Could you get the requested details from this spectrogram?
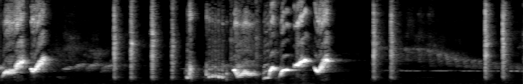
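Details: Aceh white-rumped shama in captivity, Gunung Leuser bloodline: rich swooping whistles and warbled phrases mixed with sharp ticks, then quieter spaced clicks and a faint thin whistle.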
